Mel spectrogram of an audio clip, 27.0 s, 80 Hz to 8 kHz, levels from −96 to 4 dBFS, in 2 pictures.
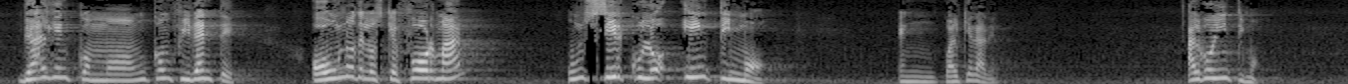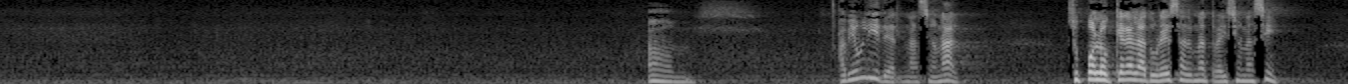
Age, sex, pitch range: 40-59, female, 165-245 Hz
